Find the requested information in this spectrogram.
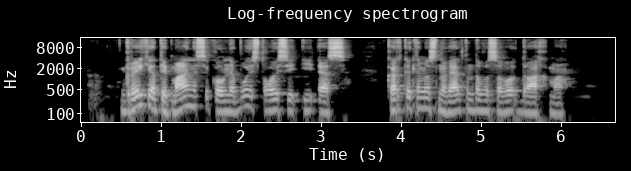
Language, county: Lithuanian, Panevėžys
